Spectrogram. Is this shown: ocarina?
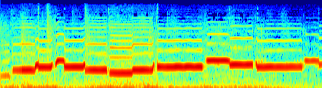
yes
